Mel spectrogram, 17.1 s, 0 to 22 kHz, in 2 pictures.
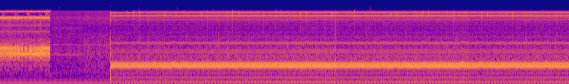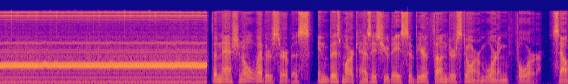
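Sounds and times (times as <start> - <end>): two-tone alarm: 0.0 - 0.8, 1.7 - 11.7
low hum: 0.0 - 11.7.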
